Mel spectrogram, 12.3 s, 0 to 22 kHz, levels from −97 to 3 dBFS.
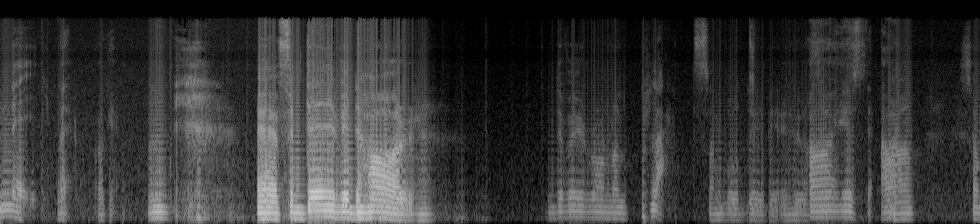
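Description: From start to finish the speech carries a block size mismatch (padded): each block the upstream stage delivers is shorter than the block the next stage reads, and the shortfall is filled with silence. That puts a brief gap into every block, heard as a steady 100 Hz buzz, and stretches the speech to run about 0.53 times its normal speed with the pitch roughly unchanged. The figures fit 256-sample blocks padded out to 480. A waveform shows regular flat notches; a spectrogram shows vertical stripes every 10 ms and a comb of harmonics at 100 Hz.

Between 3.08 and 5.29 s, automatic gain falling takes hold. The gain control judged the input too loud, or its background noise too strong, and pulled its gain down gradually, by about 11 dB in total, so the speech begins loud and then sinks, with the room noise underneath sinking by the same amount. This is unlike the level shifts near 2 s and 5.5 s, where only the talker's distance from the microphone changes. 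The waveform envelope tapers smoothly over those two seconds, and the spectrogram dims evenly across all frequencies, background included.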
